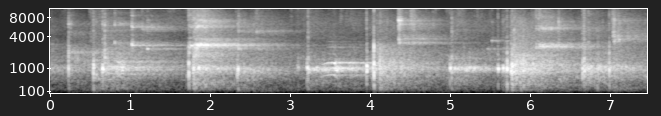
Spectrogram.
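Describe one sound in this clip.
Tennis shoes squeak sharply on a hard court.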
